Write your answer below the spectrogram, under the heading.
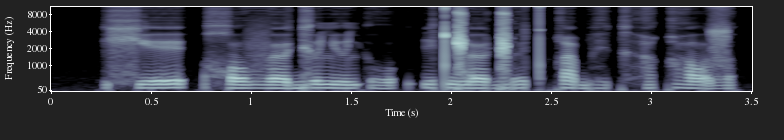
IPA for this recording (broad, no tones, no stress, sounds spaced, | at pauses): xʲ e | χ o v œ ɡʲ o lʲ u lʲ ʔ o̤ | ʔ i t ŋ͡ǁ œ ɡ͡ǁ ø t q ɛ bʱ e k h ə̤ q ɦ ɔ z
